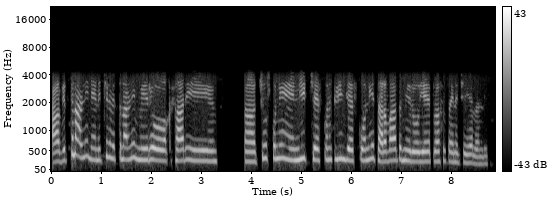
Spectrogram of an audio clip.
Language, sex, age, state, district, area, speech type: Telugu, female, 30-45, Andhra Pradesh, Nellore, rural, conversation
